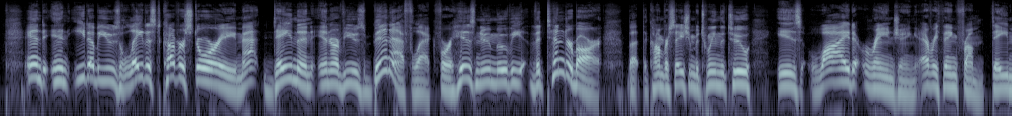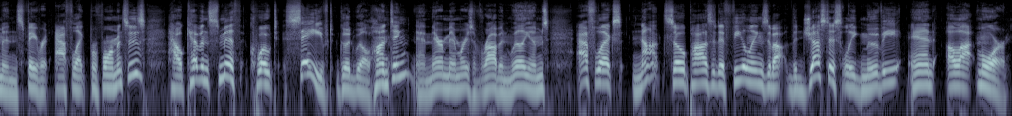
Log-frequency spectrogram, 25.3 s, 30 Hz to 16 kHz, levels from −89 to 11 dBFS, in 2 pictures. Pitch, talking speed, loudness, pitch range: 155 Hz, 140 wpm, -21 LUFS, 130-185 Hz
